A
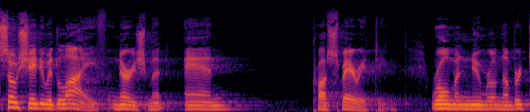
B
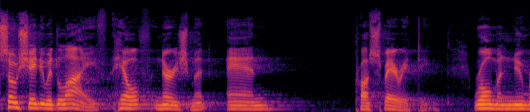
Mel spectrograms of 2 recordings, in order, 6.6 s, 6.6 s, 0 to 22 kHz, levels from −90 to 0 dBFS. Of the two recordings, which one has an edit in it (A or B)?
A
